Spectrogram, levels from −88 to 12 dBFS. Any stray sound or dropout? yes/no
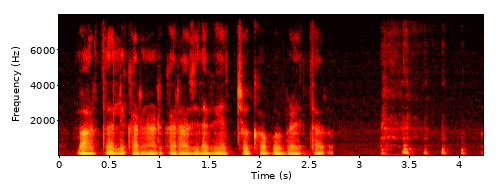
yes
